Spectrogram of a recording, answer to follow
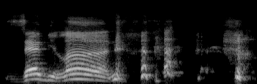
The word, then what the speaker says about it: Zebulon: raleigh north carolina uh is it called zebulun or zebulon i don't even know how to pronounce it zebulun people in raleigh don't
